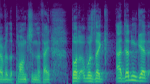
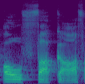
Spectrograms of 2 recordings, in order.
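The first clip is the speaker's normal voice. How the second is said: very slow, softer retold dread; slow-motion reaction; 10 dB quieter, much slower than usual. Watching the punch coming, slow-motion retold reaction. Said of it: "it was actually the slow mo".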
